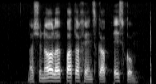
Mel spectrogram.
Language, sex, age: Afrikaans, male, 22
